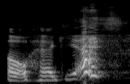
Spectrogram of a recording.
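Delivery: loud, slow, relishing cheer ending in a laugh; thrilled. Real, not acted. Fan delighted at Whitebeard's rebuke, thrilled. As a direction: cheer it with rising glee.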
